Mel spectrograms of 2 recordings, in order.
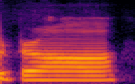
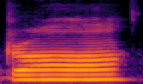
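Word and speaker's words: ر: সামনের পার্ট দিয়ে এখন জিহ্বার ওই আগার উল্টা পিঠটা সেখানে স্পর্শ করিয়ে উচ্চারণ করব র, র।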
